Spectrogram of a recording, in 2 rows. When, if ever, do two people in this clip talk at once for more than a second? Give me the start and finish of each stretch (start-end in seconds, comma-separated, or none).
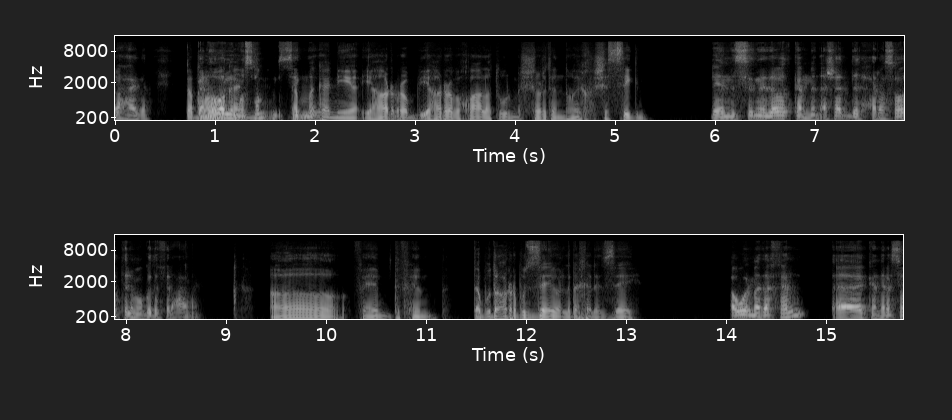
0.7-2.2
